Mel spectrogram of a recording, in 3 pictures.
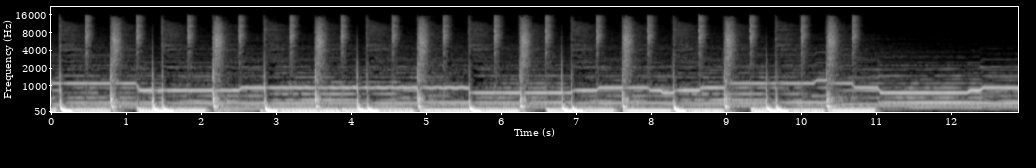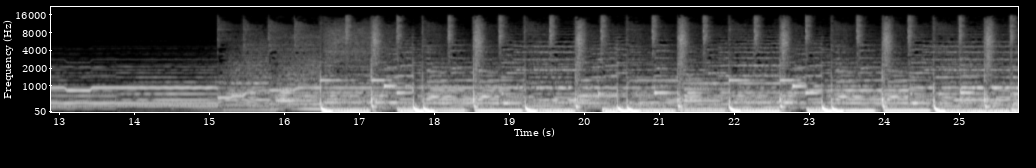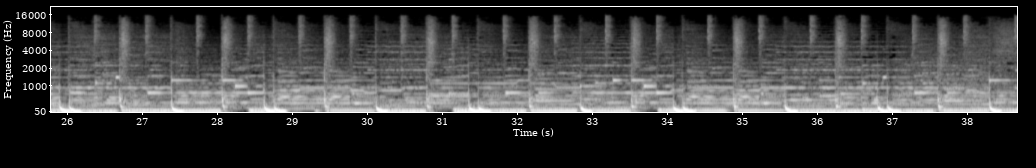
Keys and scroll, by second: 0.7 g, 3.0 KP_1, 4.9 g, 9.3 KP_7, 10.3 g, 10.4 y, 13.8 g, 15.5 shift+g, 15.7 shift+y, 17.2 g, 21.3 g, 22.8 KP_1, 24.2 g, 26.2 KP_7, 27.3 z, 29.9 shift+n.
